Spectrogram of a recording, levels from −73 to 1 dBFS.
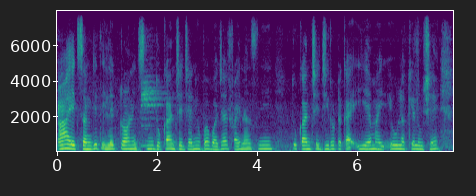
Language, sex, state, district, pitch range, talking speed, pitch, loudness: Gujarati, female, Gujarat, Valsad, 185-205 Hz, 150 wpm, 195 Hz, -18 LUFS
